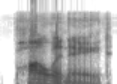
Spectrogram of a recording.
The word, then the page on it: pollinate: American English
